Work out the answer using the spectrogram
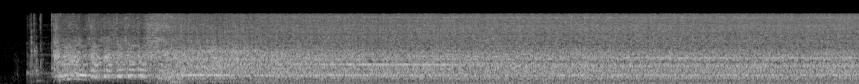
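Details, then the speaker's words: Ford F-150 5.0 V8 Coyote cold start after 24 hours at about 40–50°F: catches quickly, smooth even idle with only faint normal injector tick, no lifter rattle. "as you can see no issues you know our engine is running normal there is some ticking noise slight ticking noise from injectors is normal but not like a typewriter or anything like that"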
